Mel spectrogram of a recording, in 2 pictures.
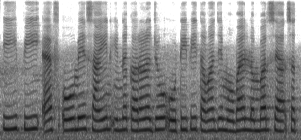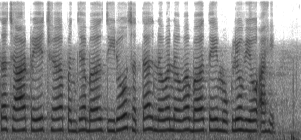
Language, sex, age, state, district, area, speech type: Sindhi, female, 18-30, Gujarat, Surat, urban, read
